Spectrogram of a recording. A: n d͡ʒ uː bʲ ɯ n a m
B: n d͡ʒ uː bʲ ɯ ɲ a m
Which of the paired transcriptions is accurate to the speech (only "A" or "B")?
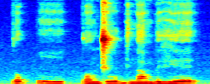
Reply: A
